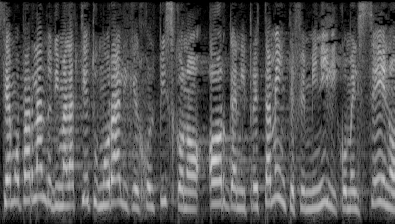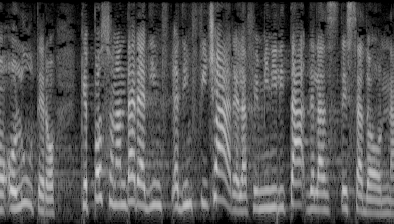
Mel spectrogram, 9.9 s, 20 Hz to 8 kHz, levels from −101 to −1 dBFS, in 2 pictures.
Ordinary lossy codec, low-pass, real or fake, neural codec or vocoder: none; none; real; none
